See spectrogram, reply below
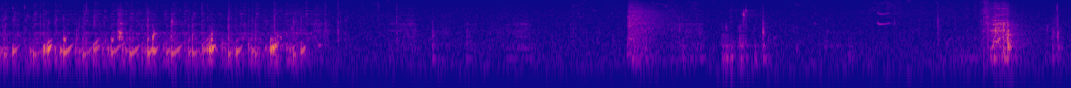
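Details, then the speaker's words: Home-built hand-operated, pressure-regulated non-rebreathing emergency ventilator run on oxygen: quick burst of gurgling bubbles, then drips and splashes as air escapes through a freezer-bag water column at peak pressure; water column bubbling. "now when you close the the tubing which I'll do with my fingers here you'll notice that it quits bubbling and then the pressure in the high pressure side can get higher and that water level will drop inside that tube"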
